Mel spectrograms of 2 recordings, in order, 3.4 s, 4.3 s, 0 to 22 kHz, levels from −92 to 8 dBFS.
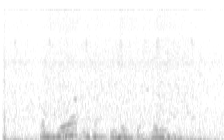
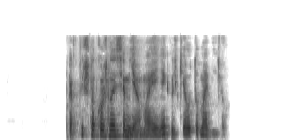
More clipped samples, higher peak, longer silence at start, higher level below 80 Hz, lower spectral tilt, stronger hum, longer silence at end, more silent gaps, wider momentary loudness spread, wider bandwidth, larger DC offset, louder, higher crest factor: neither; second, -46 dBFS vs 0 dBFS; second, 0 s vs 1 s; second, -74 dBFS vs -52 dBFS; about the same, -5 dB/octave vs -5 dB/octave; neither; second, 0 s vs 0.95 s; neither; second, 7 LU vs 10 LU; first, 16.5 kHz vs 7.8 kHz; neither; second, -63 LUFS vs -17 LUFS; about the same, 16 dB vs 20 dB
